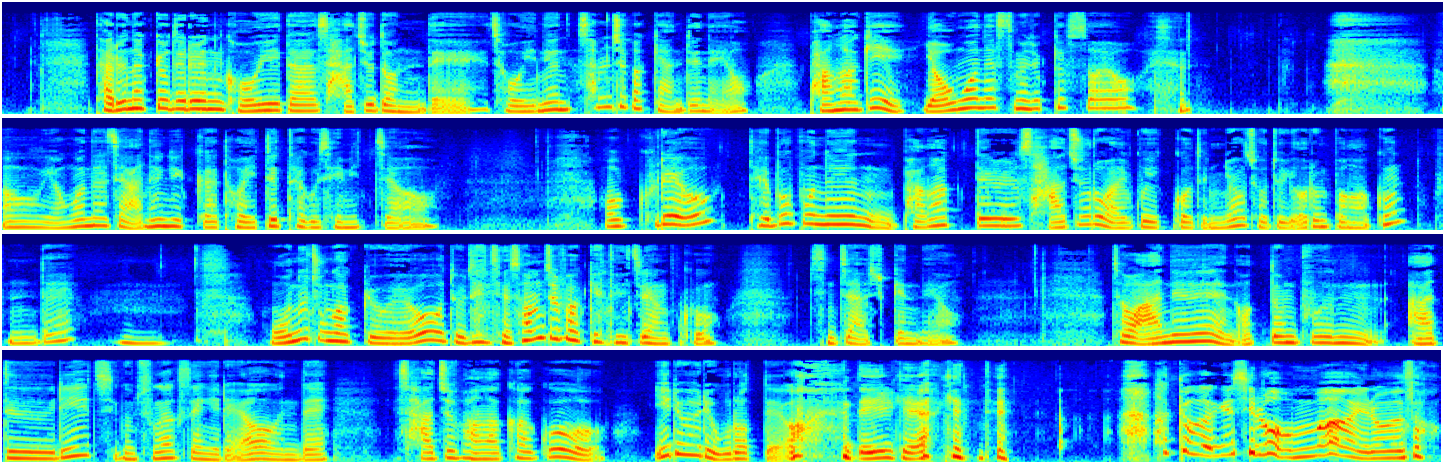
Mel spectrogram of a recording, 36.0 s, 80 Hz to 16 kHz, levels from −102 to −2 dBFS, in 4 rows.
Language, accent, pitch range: Korean, native, 185-255 Hz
